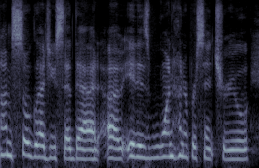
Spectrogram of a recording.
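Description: Recorded very cleanly over a silent background, a woman with a Midwestern American accent speaks in a dark, mellow tone at a fairly high pitch with ordinary pitch variation. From US Midwest, rural northeast Missouri. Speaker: novelist. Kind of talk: interview. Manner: hesitant, many fillers.

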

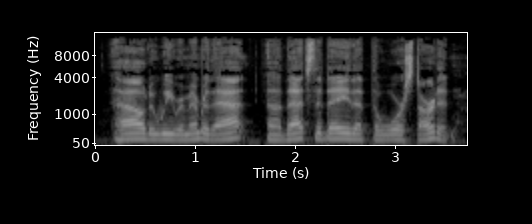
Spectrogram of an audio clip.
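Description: A man with an American accent speaks at a moderate pace in a medium pitch, using an ordinary speaking voice. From US South (Virginia, Williamsburg area). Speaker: army veteran and orthopedic surgeon. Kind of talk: interview. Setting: studio.

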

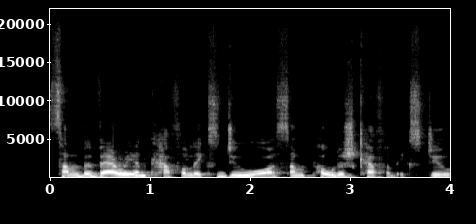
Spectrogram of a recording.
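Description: A woman speaks with a German accent. Her pitch is fairly low and her pace very slow. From northern Germany. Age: 50s. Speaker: sexologist and foundation head. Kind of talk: interview.

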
